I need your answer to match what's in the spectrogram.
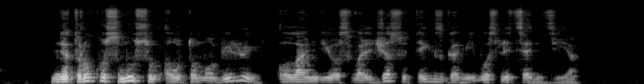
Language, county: Lithuanian, Vilnius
